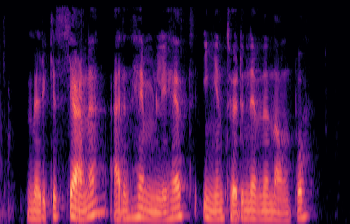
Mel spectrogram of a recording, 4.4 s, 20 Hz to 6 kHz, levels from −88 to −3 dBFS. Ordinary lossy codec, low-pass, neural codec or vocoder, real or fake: AAC, 32 kbps; 5.4 kHz; none; real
